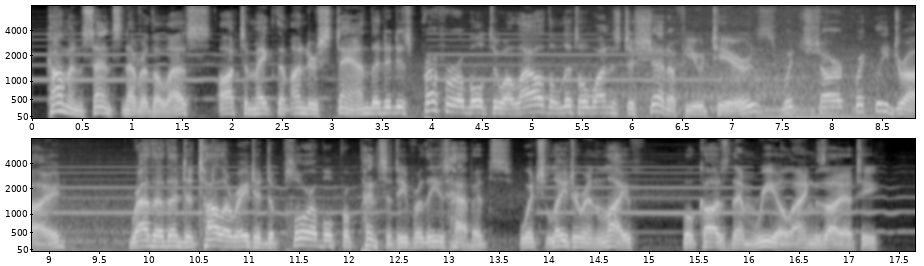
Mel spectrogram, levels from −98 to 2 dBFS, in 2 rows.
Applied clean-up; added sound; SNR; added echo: none; Car passing by + Wind instrument, woodwind instrument; 15 dB; none.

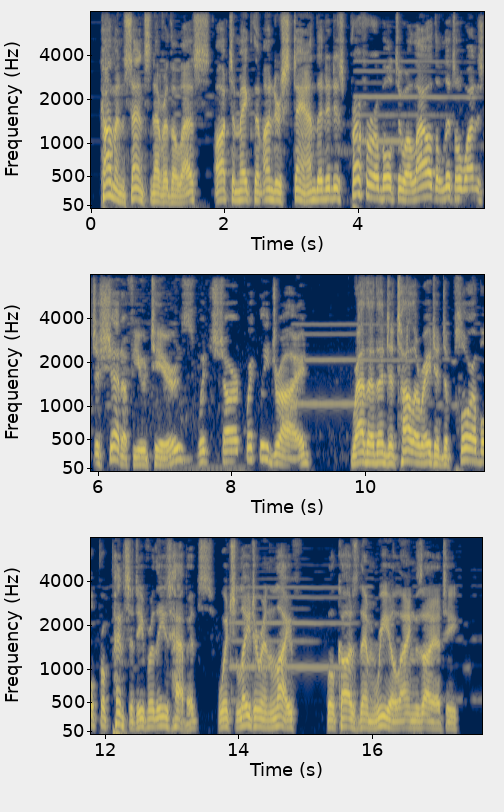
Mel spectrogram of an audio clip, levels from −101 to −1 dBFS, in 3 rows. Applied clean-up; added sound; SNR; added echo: classical method Wiener filter.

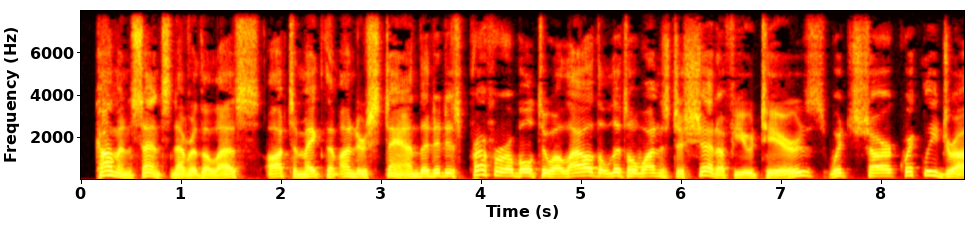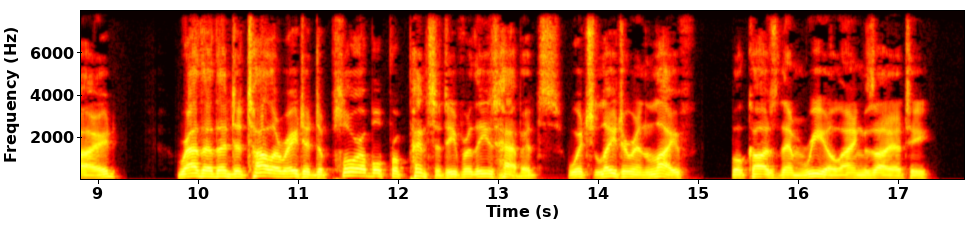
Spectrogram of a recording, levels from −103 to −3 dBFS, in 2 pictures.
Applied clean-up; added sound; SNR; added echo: none; none; none; none.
